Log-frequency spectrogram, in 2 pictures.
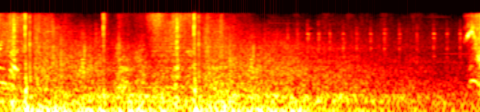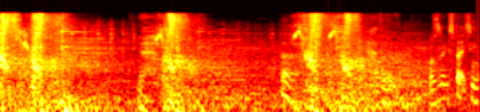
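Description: Fiery Confringo explosive spell cast during Hogwarts Legacy combat, heard as loud whooshing blasts around six and ten seconds over a dense, continuous battle din with music and voices.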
